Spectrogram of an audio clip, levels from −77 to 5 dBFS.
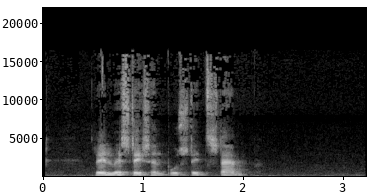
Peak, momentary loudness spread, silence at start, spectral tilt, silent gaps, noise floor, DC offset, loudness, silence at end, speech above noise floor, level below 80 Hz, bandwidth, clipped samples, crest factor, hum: -2 dBFS; 7 LU; 0.55 s; -3 dB/octave; none; -48 dBFS; under 0.1%; -17 LUFS; 0.9 s; 31 dB; -48 dBFS; 17 kHz; under 0.1%; 18 dB; none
